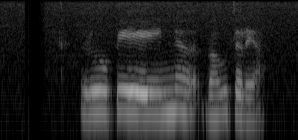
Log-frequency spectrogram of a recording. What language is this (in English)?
Sinhala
